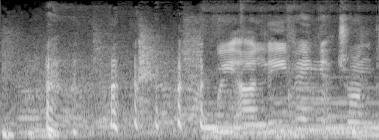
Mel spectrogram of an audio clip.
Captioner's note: giggles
